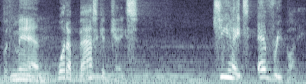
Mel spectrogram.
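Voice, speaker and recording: Earnest, higher-voiced scientist. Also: male voice, big pitch swings, a little slow. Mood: urgent, confiding. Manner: earnest, explanatory, slightly awkward. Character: earnest, bookish male scientist, conscience-stricken and awkward. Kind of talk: video game cutscene acting. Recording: music under the voice.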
